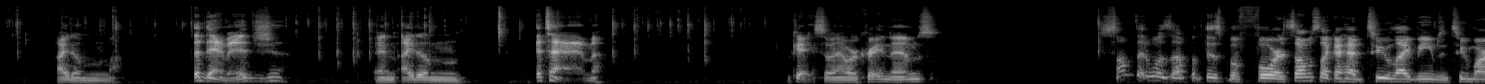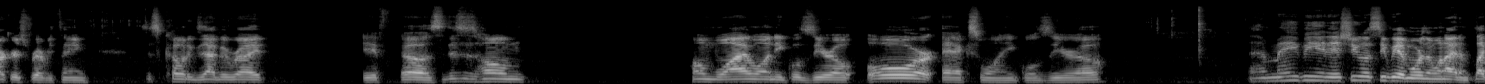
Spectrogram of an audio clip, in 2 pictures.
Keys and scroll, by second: 0.0-4.2 typing, 5.7-9.1 typing, 10.8 j, 14.1 k, 15.5-17.8 typing, 26.7 super+b, 26.9-27.8 typing, 28.0 super+h.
